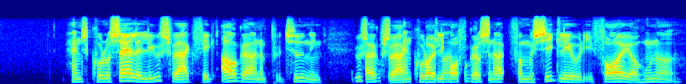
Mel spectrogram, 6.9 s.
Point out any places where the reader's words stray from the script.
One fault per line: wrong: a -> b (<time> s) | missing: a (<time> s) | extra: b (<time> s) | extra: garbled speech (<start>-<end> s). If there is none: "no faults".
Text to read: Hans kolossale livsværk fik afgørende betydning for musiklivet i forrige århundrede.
extra: garbled speech (3.5-5.0 s)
